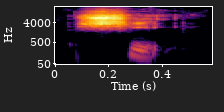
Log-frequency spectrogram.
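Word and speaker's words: 四: of the pronunciations or the number four in Japan is she so it's your two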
